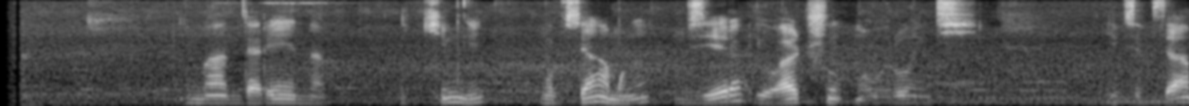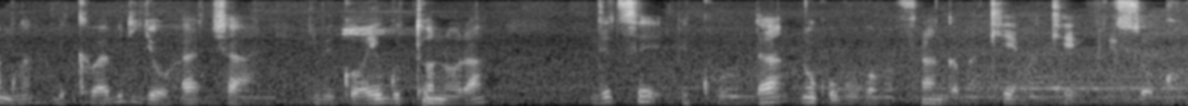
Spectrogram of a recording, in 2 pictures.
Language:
Rundi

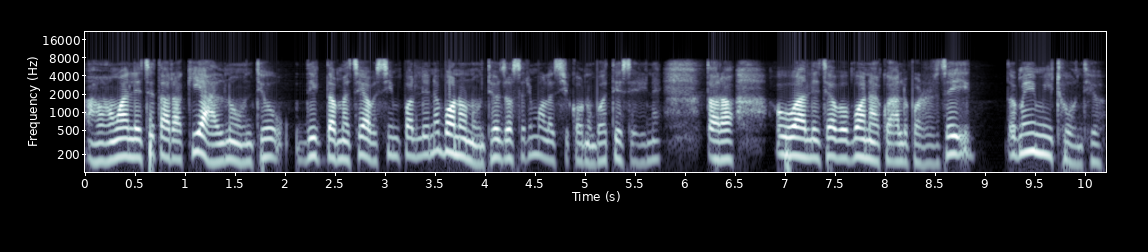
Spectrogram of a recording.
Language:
Nepali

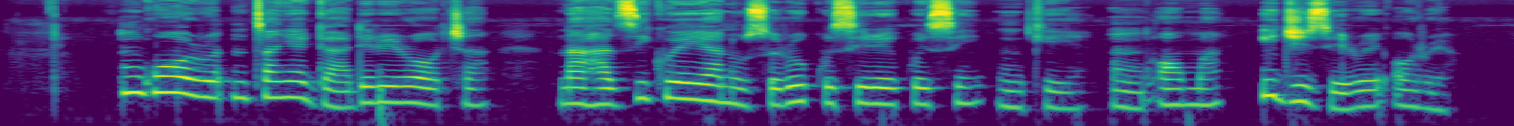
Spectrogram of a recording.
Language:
Igbo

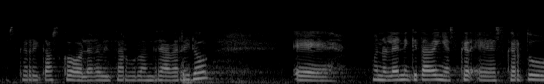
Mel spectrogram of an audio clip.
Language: Basque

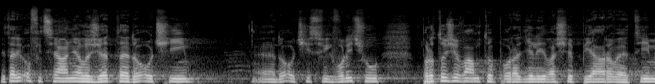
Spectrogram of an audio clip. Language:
Czech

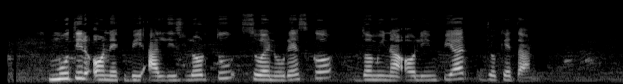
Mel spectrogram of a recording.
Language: Basque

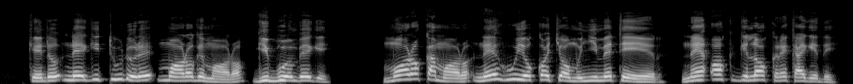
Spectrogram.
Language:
Luo (Kenya and Tanzania)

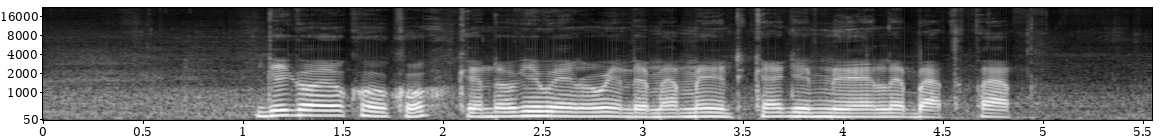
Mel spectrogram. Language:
Luo (Kenya and Tanzania)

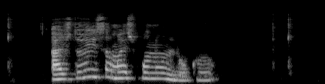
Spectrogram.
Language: Romanian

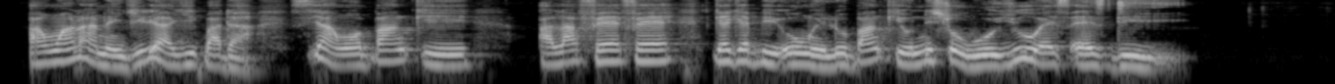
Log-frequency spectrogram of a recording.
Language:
Yoruba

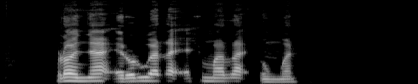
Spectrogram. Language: Masai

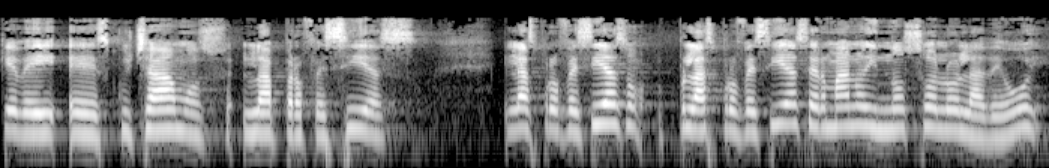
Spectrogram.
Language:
Spanish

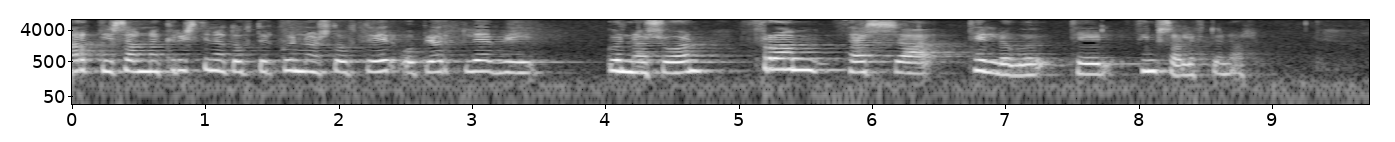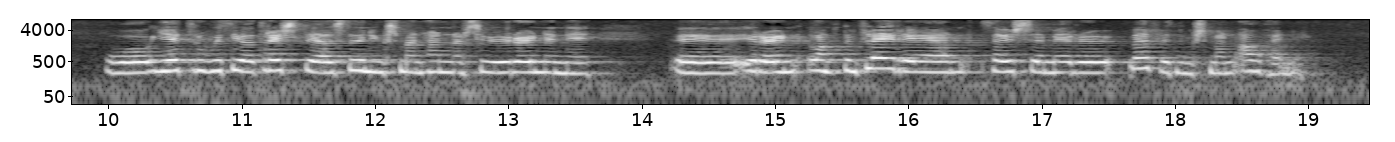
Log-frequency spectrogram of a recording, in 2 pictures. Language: Icelandic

